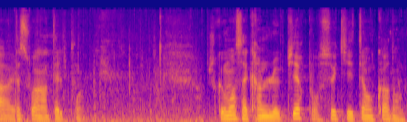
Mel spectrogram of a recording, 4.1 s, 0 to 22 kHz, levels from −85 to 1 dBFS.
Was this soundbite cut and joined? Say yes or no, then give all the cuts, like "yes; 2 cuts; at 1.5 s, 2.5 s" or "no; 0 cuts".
yes; 1 cut; at 2.1 s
